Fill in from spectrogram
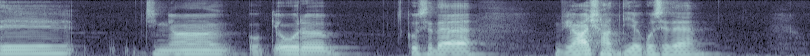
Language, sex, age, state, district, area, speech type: Dogri, male, 18-30, Jammu and Kashmir, Samba, rural, spontaneous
